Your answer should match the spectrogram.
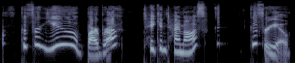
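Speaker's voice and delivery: high sing-song fake cheer; mock sarcastic praise. To coworker Barbara about her time off, fake sweet sarcasm. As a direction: gush over it, not meaning a word.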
